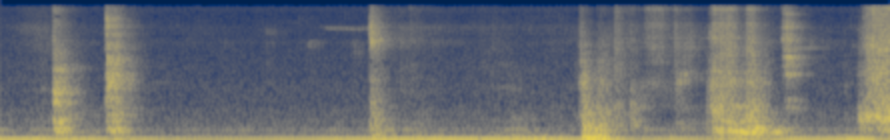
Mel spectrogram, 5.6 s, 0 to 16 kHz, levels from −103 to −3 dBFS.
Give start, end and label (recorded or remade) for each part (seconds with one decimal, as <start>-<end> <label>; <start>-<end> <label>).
0.0-4.0 recorded; 4.0-4.8 remade; 4.8-5.6 recorded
